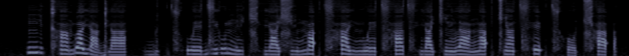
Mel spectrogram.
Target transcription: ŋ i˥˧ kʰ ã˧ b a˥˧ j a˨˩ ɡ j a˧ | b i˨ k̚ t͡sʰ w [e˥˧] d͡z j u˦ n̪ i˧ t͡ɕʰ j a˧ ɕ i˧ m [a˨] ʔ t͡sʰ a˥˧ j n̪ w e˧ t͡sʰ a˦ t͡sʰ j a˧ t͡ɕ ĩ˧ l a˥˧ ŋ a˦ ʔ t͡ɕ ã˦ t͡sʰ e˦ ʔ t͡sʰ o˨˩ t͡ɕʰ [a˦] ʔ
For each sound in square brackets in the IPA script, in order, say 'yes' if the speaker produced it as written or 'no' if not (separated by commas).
no, no, yes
